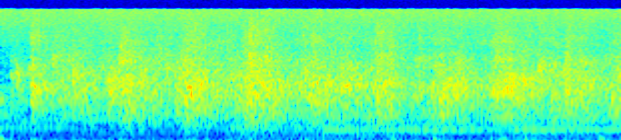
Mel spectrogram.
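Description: Steady applause offered in praise of God forms an even wash of claps, with a faint sustained tone running beneath it.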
